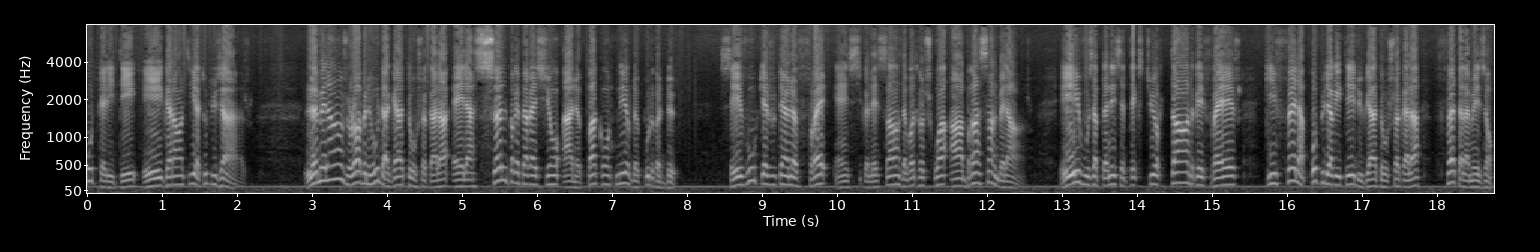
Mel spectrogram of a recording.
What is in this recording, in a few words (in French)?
la radio nouvelles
